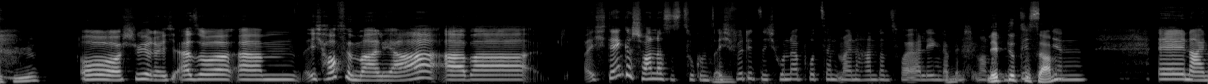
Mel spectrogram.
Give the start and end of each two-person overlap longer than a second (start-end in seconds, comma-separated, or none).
9.4-10.7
